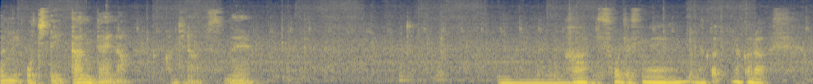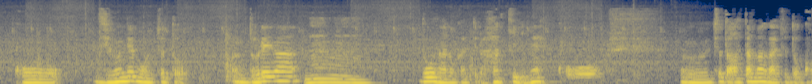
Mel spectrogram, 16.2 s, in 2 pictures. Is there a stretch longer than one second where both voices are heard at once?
No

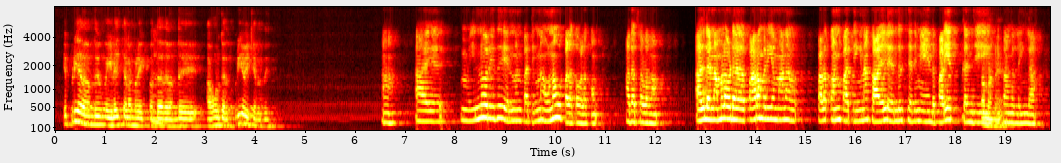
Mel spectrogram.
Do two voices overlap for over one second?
No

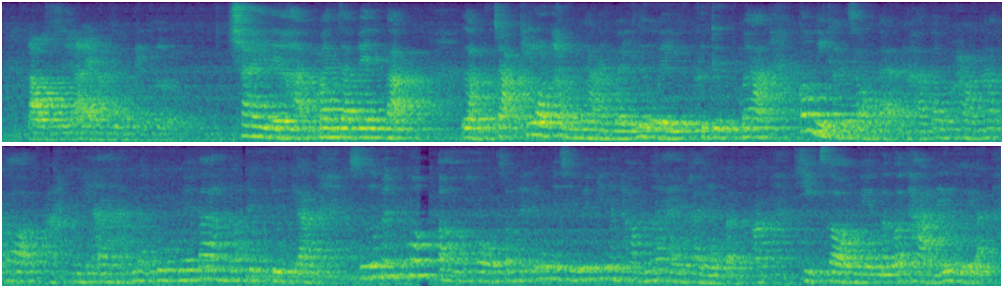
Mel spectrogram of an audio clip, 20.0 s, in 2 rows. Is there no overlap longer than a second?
Yes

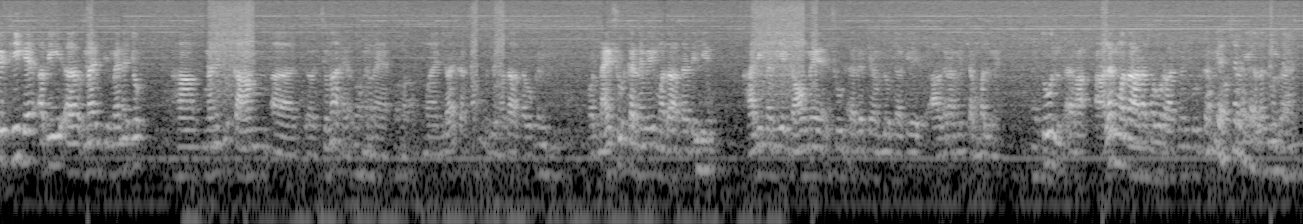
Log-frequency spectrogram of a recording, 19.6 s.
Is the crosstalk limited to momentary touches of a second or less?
No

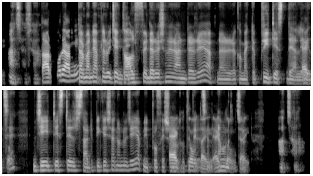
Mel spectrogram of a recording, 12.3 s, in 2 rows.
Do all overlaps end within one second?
No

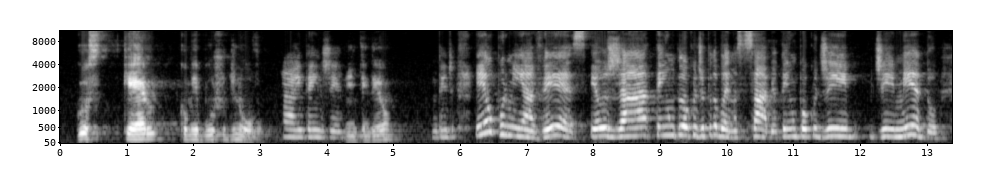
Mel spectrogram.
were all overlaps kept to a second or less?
Yes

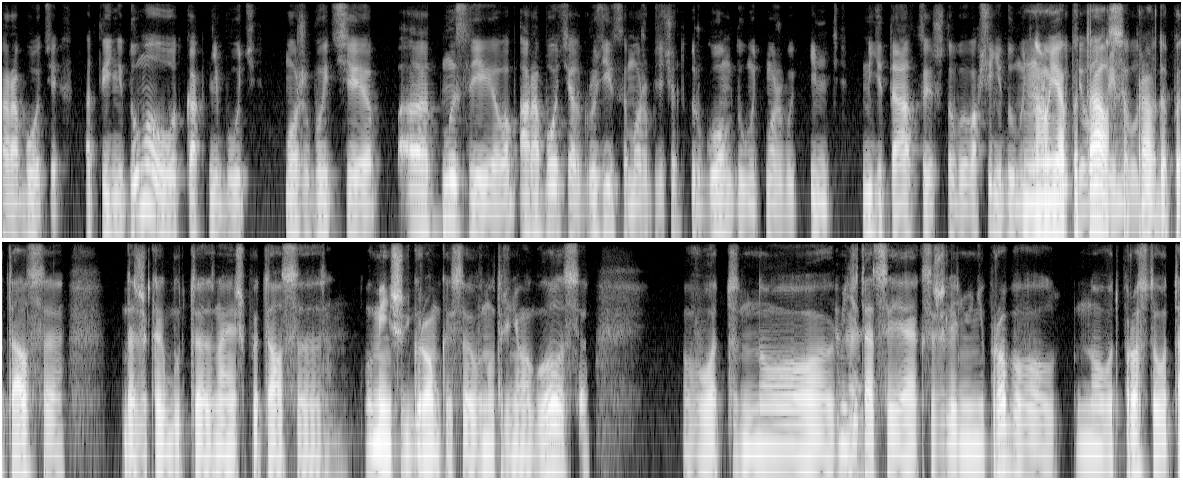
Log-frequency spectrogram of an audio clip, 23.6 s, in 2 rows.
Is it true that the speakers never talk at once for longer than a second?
No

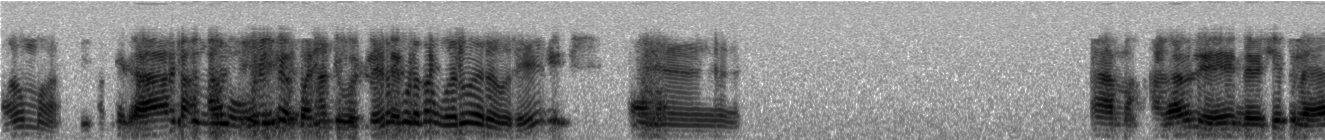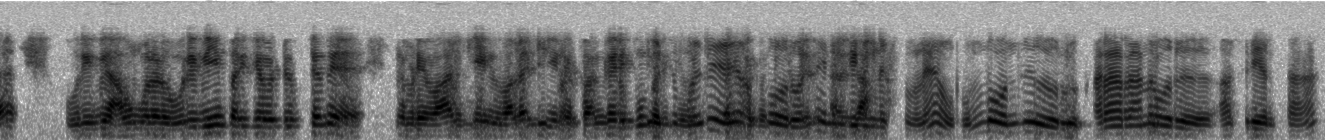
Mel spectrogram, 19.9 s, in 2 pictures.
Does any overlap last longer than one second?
Yes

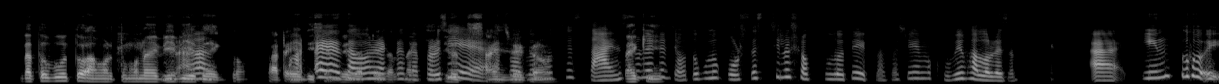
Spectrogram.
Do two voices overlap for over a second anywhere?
Yes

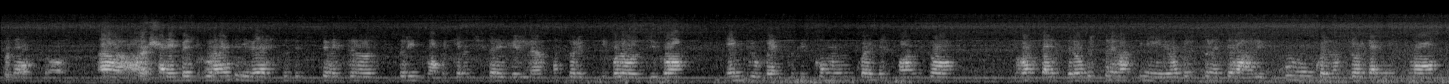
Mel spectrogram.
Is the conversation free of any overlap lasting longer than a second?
No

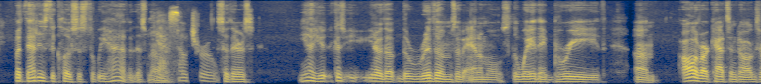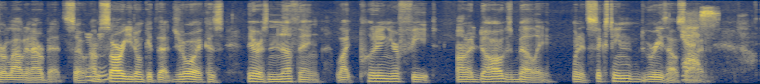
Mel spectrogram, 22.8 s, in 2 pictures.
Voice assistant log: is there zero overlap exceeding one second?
Yes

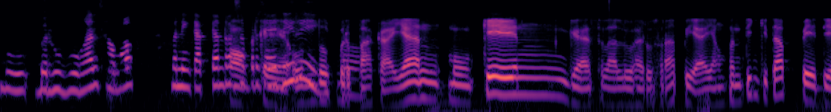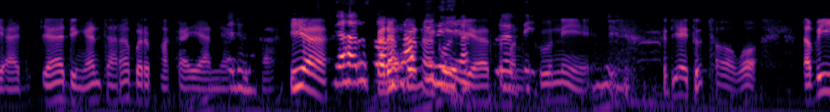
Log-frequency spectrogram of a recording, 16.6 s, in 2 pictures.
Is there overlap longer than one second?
Yes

